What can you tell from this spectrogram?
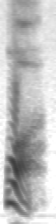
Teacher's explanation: The third tone has a falling-rising or dipping contour. In isolation, it dips, but in natural phrases, it is often realized just as a low tone.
